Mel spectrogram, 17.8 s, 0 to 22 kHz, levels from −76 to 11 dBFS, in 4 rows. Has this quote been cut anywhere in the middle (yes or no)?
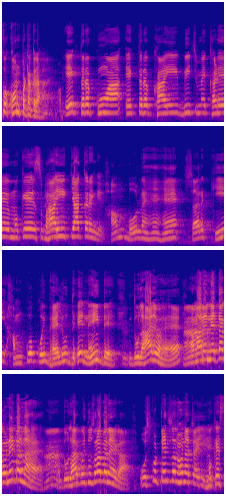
yes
